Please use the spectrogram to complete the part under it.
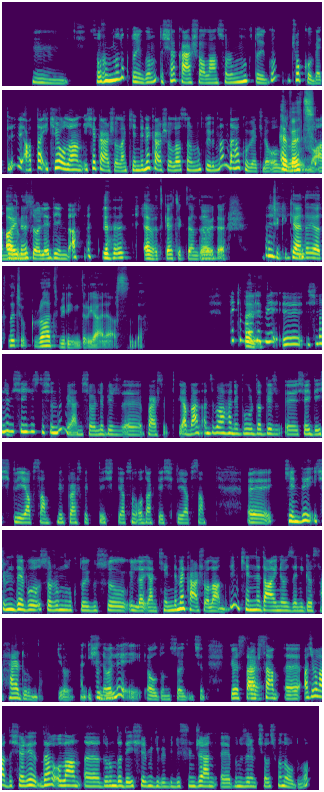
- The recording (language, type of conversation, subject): Turkish, podcast, Eleştiriyi kafana taktığında ne yaparsın?
- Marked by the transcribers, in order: other background noise; laughing while speaking: "Evet. Aynen"; tapping; chuckle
